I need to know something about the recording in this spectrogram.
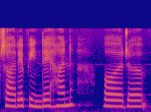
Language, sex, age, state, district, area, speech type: Punjabi, female, 18-30, Punjab, Pathankot, rural, spontaneous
